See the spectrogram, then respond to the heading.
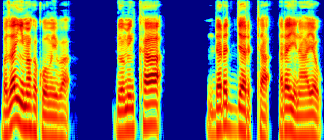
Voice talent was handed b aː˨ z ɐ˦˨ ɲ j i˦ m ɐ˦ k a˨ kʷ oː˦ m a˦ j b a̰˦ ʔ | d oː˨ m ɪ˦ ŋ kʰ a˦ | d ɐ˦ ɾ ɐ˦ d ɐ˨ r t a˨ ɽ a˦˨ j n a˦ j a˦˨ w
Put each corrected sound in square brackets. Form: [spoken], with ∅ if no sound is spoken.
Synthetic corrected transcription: b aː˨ z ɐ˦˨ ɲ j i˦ m ɐ˦ k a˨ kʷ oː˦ m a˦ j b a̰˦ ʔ | d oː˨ m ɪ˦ ŋ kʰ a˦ | d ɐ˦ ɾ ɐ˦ [d͡ʒ] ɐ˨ r t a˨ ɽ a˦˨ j n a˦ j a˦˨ w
